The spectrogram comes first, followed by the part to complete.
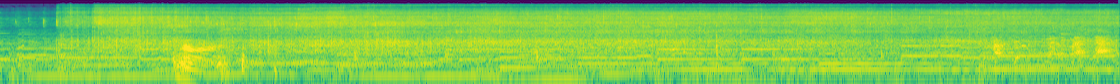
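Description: Pieces of pekasam (fermented fish) sizzling in hot oil in a wok with frying onions; the sizzle starts as the fish goes in about a second in and then runs on steadily. Background music plays alongside.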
